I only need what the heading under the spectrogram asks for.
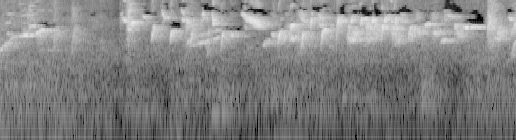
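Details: European goldfinch of the major form, kept in an aviary and trying a marigold snack, sings a bright, rapid twittering of high tinkling notes and buzzy trills that runs almost without pause.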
